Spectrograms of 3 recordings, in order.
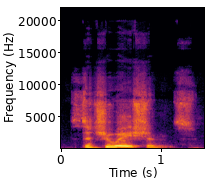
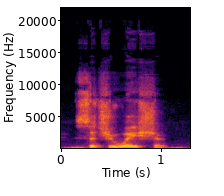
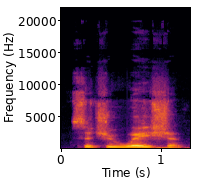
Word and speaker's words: situation: said yeah right here situations now generally the accepted way to pronounce it is the accent on the third syllable situation situation because you had said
